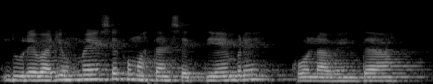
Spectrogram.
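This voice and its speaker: A woman in her thirties from Venezuela, telling her story hesitantly, with halting phrases and many fillers. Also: medium pitch, fairly even intonation, dark tone, reverberant, in a large hall, highs cut off. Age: 30s. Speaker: street vendor giving testimony. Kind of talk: personal testimony.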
